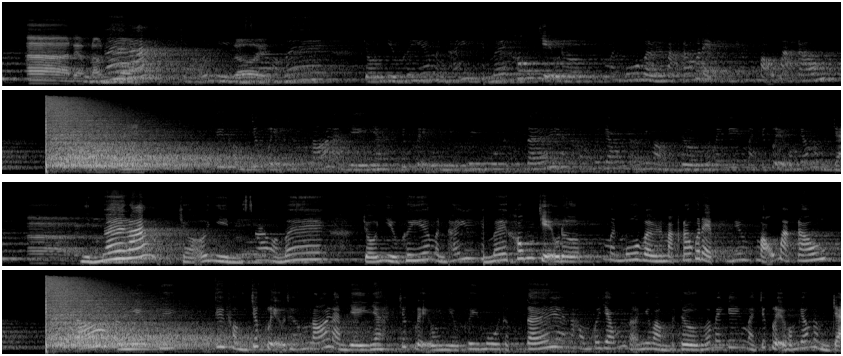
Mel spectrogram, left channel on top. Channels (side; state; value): left; quieter; 5.9 dB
